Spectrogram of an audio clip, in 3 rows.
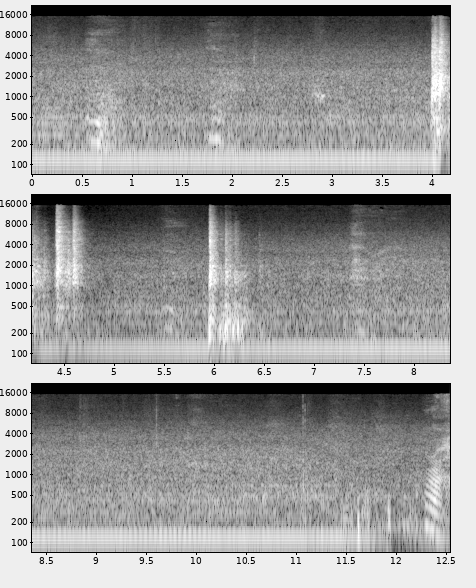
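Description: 100-pound hex dumbbells clanking down onto the rack: two clanks close together about four seconds in, then one more about two seconds later, over a steady low hum.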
